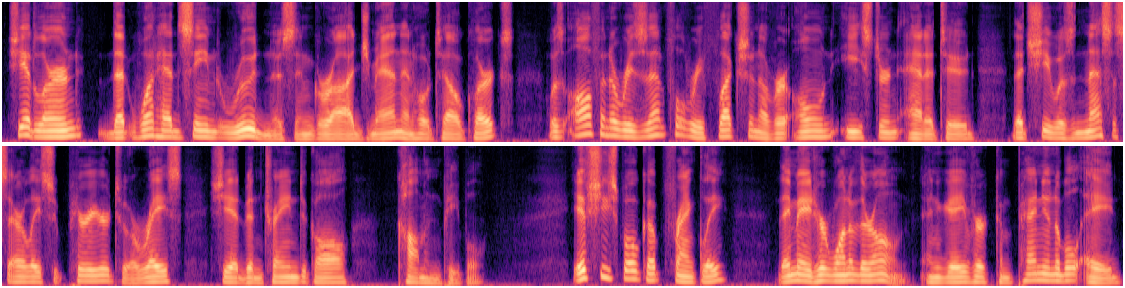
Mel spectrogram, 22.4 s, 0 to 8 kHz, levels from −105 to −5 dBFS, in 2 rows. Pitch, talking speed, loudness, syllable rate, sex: 115 Hz, 155 wpm, -20 LUFS, 4.7 syllables/s, male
